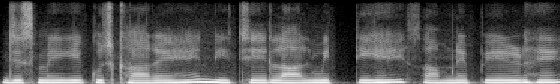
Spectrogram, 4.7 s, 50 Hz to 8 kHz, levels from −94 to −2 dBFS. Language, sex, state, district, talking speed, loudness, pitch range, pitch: Hindi, female, Chhattisgarh, Bastar, 180 wpm, -11 LUFS, 205-220 Hz, 210 Hz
